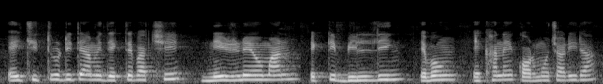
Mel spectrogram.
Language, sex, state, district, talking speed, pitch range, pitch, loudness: Bengali, male, West Bengal, Malda, 110 wpm, 190-220 Hz, 210 Hz, -15 LUFS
